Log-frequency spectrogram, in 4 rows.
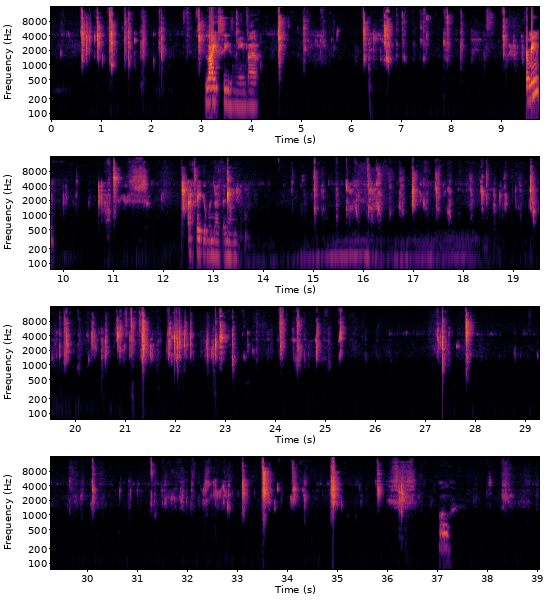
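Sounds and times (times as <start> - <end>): crunchy chewing: 0.0 - 3.1, 4.2 - 12.5, 13.3 - 36.8, 38.0 - 39.0.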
